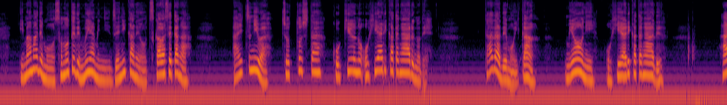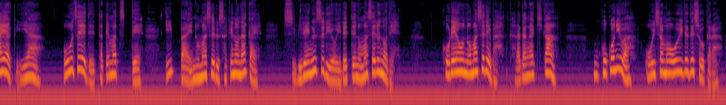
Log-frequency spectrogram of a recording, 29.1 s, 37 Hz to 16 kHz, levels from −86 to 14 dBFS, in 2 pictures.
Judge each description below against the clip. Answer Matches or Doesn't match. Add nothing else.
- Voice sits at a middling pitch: Matches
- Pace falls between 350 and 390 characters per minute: Doesn't match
